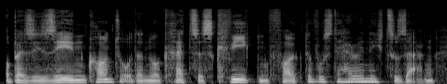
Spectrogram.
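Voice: low-pitched, normal speed, darkish tone. An audiobook narrator reading a novel in a dramatic storytelling manner. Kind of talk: scripted narration.

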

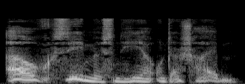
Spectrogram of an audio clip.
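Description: A man voicing an elderly headmaster who talks calmly with dry amusement. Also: fairly high pitch, unhurried, gravelly, slightly rough, no room sound, voice pushed up, exaggerated voice. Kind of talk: audiobook character voice.

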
